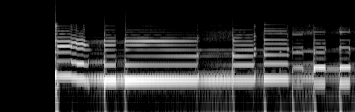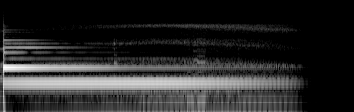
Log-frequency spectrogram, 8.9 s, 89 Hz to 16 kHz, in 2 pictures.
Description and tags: A soft bit of filtered electric guitar recorded in Logic 9.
